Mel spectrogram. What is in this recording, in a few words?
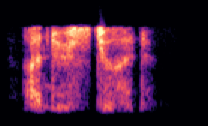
Confirmation, Female Old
